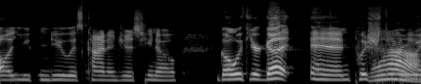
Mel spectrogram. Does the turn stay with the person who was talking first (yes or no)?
yes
